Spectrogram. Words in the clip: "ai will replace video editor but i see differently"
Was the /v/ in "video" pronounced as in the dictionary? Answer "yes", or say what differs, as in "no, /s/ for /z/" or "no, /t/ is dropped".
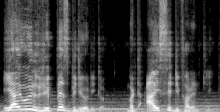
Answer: no, /b/ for /v/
